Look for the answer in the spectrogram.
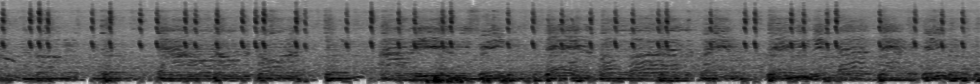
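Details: Backyard hummingbird drinking and singing on a patio, giving dense runs of rapid, high clicking chips, often doubled, almost without pause, with a continuous low humming and rustling background.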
